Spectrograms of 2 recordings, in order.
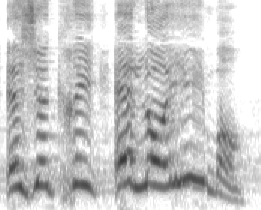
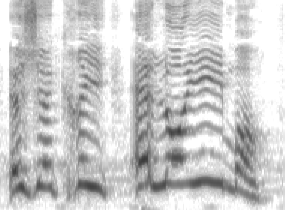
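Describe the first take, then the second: No difference in how they are said.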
